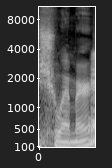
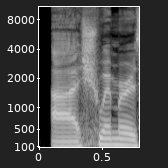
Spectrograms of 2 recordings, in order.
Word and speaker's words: Szwimer: If you need help finding it, go to Instagram and search my name, Jason Szwimer. – And we'll have all the links in the show notes and all that stuff as well. – Perfect. Szwimer is spelled S-Z-W-I-M, as in Motown, as in Mario, as in makeup, E-R.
